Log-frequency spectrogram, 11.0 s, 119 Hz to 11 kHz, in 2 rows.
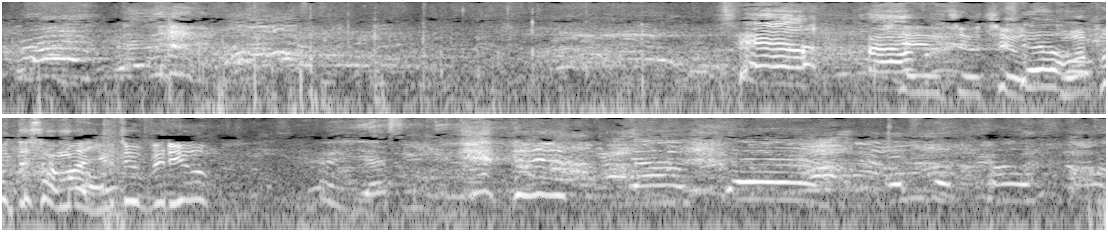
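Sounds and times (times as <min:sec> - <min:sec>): crowd chatter: 0:00.0 - 0:11.0
footsteps running on sidewalk: 0:00.1 - 0:03.1.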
